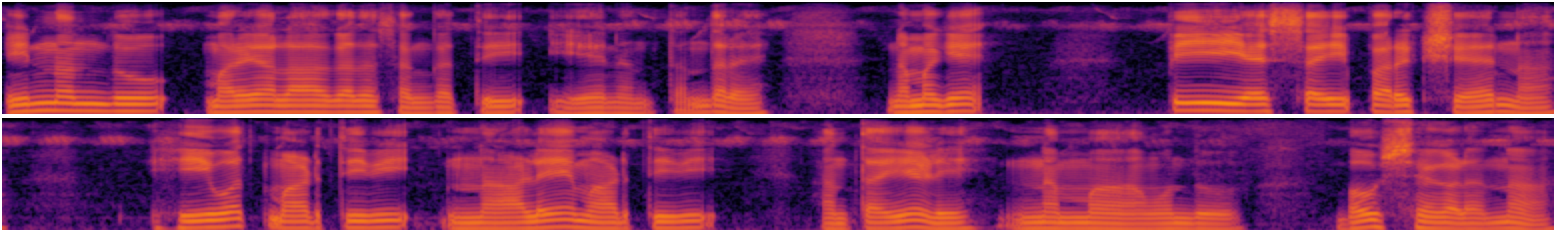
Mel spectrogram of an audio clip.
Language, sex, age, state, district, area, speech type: Kannada, male, 30-45, Karnataka, Kolar, rural, spontaneous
